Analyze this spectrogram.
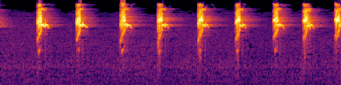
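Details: After mating, a pet male degu gives a warning call meant to keep other males away, though none share the home; evenly spaced, high, squeaky chirps about two to three per second.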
